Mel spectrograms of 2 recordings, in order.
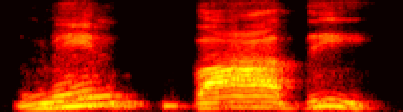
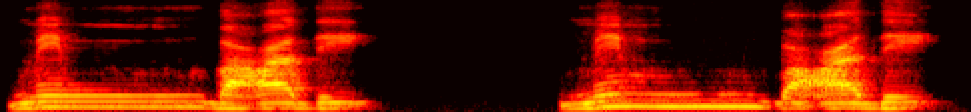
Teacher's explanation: ইকলাব, ইকলাব, ইকলাব হচ্ছে ওই যে বাদ, যদি নুন সাকিন তানবিনের পরে ইকলাব ওই বা আসে, তাইলে এই যে এখানে দেখো আসে গেছে, মিম গুন্না করতে হবে। নুন সাকিন এবং তানবিনের পরে যদি বা আসে অন্য শব্দে, তাইলে ওখানে কি করতে হবে মিম গুন্না করতে হবে।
